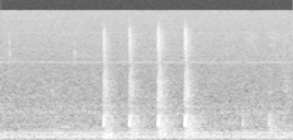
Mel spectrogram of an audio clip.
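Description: A marker taps and squeaks on a whiteboard.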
